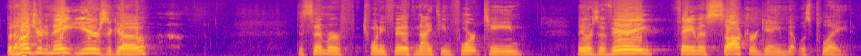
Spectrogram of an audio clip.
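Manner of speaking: normal talking voice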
